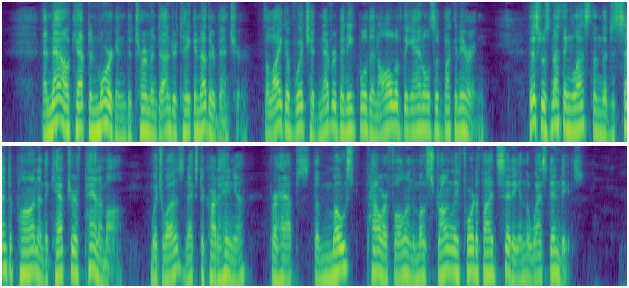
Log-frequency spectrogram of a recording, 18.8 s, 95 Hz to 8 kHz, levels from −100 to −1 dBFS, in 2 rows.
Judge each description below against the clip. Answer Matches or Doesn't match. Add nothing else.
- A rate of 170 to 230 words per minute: Matches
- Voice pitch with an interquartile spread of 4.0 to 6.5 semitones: Doesn't match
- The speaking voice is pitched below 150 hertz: Matches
